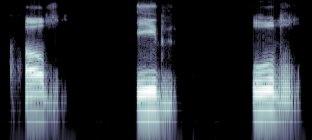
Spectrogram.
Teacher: র এর উচ্চারণটাকে ফ্রেশ রাখতে হবে ইর একবার করে আওয়াজ হবে যেন বারংবার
